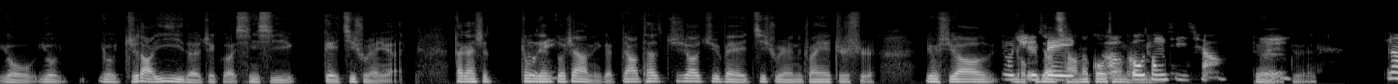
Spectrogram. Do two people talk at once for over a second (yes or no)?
yes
